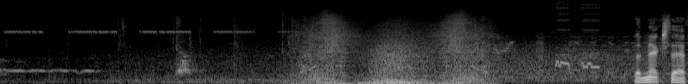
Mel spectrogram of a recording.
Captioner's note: dog barking in the distance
